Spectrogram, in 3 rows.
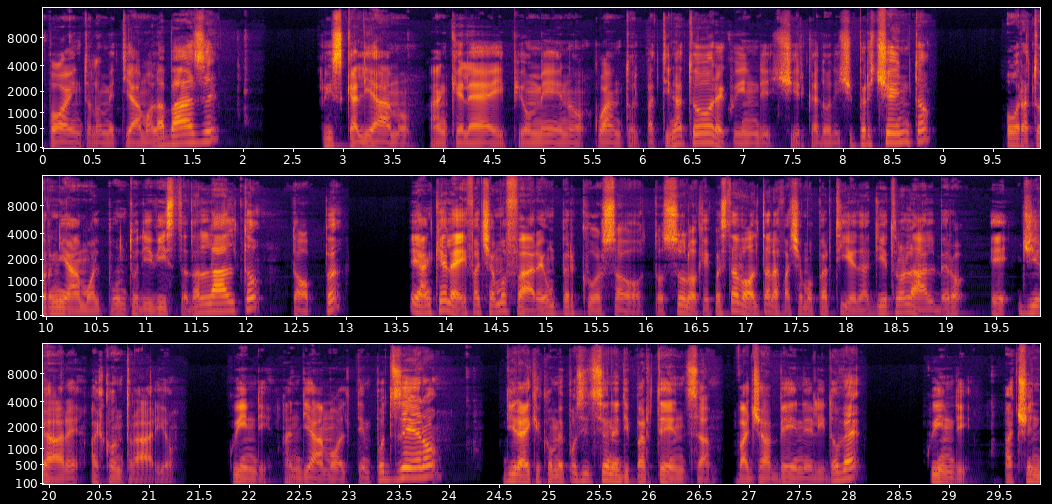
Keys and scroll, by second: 2.0 s, 29.3 p.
